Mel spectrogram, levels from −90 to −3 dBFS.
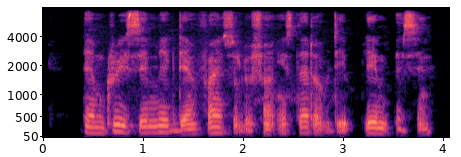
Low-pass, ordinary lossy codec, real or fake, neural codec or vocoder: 7.2 kHz; none; real; none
